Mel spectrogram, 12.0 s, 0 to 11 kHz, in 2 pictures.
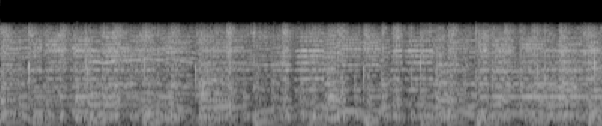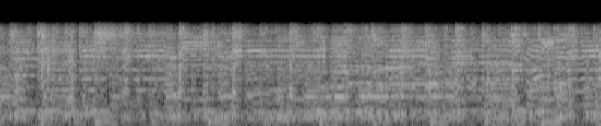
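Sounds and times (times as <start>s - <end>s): guitar: 0.0s - 12.0s
live band playing fast song: 0.0s - 12.0s.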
